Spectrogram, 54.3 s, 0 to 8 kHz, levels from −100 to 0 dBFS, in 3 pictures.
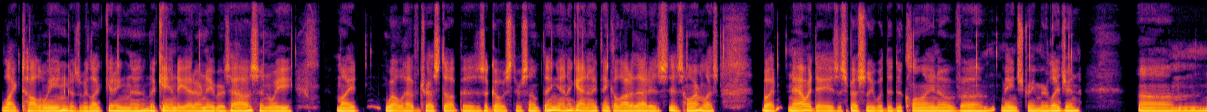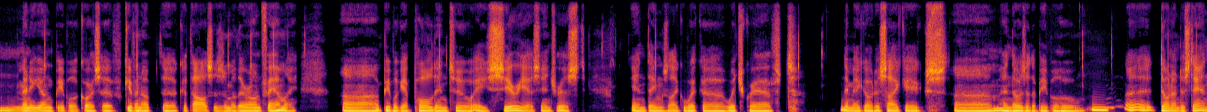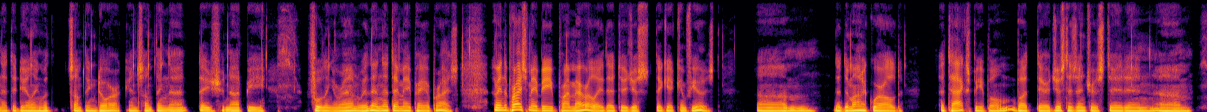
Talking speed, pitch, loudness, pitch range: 150 wpm, 115 Hz, -16 LUFS, 110-125 Hz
